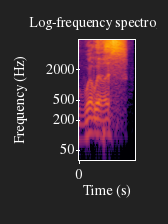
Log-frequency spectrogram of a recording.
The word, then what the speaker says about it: Willys: Restored 1943 Willys. It's actually pronounced Willis.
